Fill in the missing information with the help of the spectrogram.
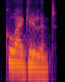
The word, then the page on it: coagulant: Indian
